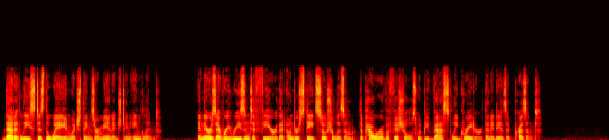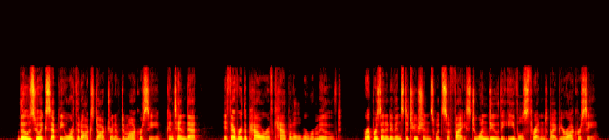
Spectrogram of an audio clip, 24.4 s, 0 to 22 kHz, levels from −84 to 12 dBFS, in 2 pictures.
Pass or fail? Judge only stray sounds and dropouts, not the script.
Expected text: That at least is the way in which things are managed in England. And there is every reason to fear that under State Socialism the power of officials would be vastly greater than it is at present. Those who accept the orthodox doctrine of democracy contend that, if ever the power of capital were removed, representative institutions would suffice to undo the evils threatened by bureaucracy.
pass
